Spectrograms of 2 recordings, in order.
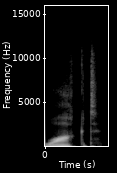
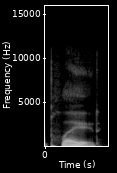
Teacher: That ed ending can actually sound a few different ways when you say it. Sometimes it's a t sound like in walked. Sometimes it's a d sound like in played.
